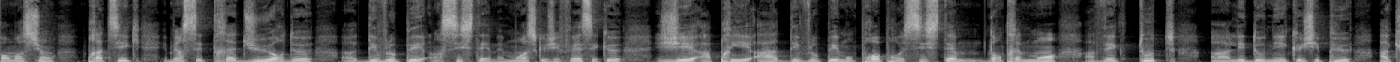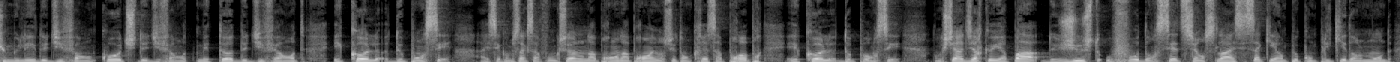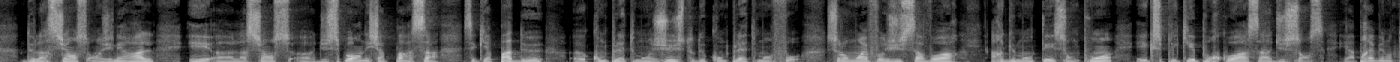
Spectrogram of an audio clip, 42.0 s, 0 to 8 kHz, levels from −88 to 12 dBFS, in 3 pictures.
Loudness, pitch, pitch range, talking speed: -18 LUFS, 135 Hz, 125-150 Hz, 205 wpm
